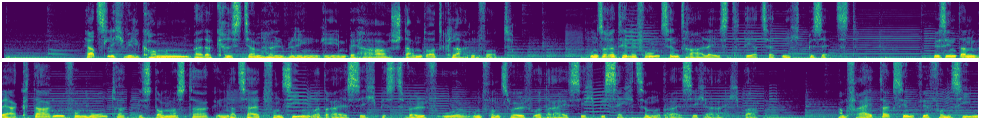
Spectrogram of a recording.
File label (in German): TelAns Neutral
